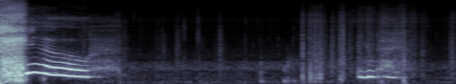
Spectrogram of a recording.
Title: i really tried to holdback my sneezes :(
